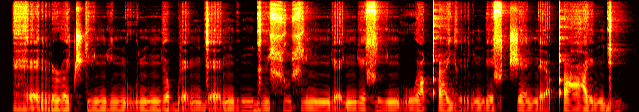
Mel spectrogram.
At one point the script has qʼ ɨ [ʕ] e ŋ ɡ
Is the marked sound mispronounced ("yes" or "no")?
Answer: no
